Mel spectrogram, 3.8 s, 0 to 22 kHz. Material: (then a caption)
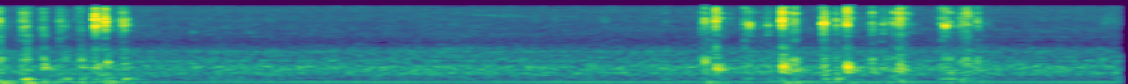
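Plastic. Fingertips of both hands rapidly tap the plastic keys of the backlit chiclet keyboard on a 2011 Alienware M11x2 laptop. Two quick bursts of light, clicky key taps come at the start and again near the end, over a steady low hum.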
